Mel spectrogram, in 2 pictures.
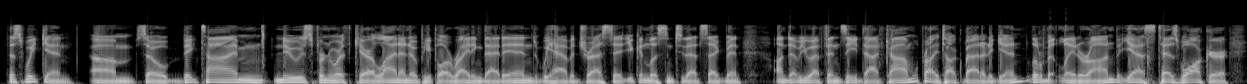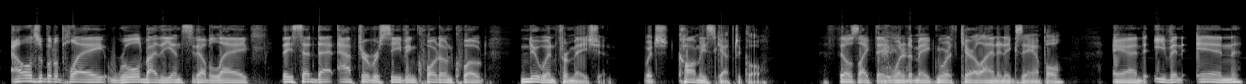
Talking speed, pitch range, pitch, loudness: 190 wpm, 85-110 Hz, 95 Hz, -18 LUFS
